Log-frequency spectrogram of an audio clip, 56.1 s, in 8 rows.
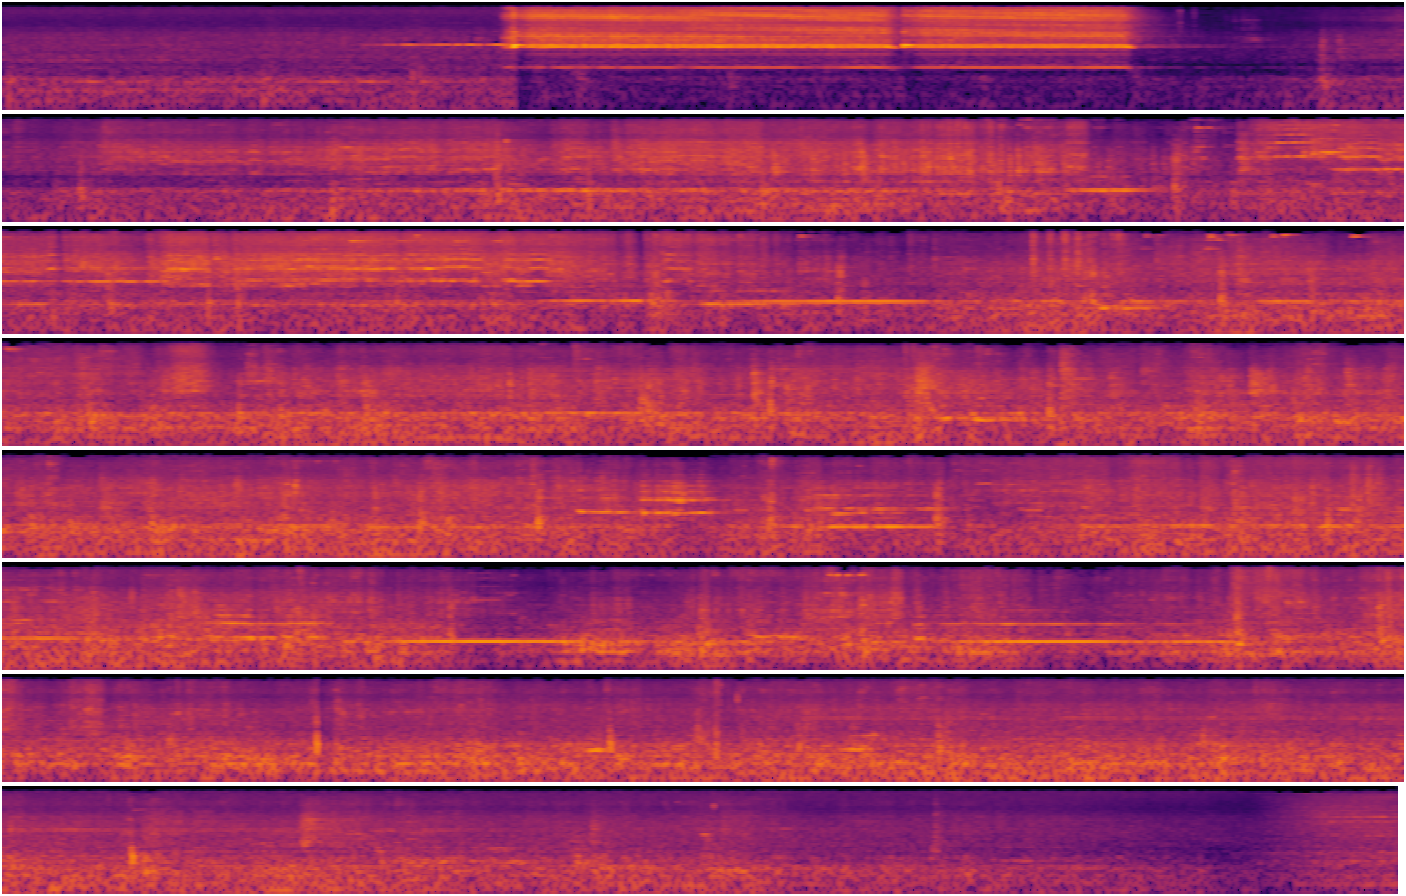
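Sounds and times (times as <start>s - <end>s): wheels squealing on track: 1.8s - 2.7s, 7.5s - 11.0s, 11.6s - 18.8s, 30.9s - 38.0s, 38.8s - 41.6s
train whistle blast: 1.8s - 6.0s, 39.6s - 41.2s
wheels clickety-clack: 6.5s - 54.0s.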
